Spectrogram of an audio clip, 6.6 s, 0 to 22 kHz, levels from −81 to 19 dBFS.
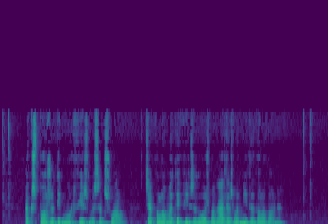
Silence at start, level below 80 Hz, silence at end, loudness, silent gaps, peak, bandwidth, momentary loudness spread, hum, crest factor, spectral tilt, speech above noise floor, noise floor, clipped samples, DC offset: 0.5 s; -58 dBFS; 0.9 s; -25 LUFS; none; -8 dBFS; 11.5 kHz; 9 LU; none; 18 dB; -5.5 dB/octave; 31 dB; -55 dBFS; under 0.1%; under 0.1%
